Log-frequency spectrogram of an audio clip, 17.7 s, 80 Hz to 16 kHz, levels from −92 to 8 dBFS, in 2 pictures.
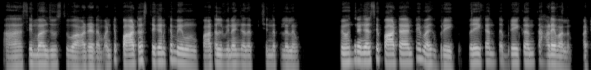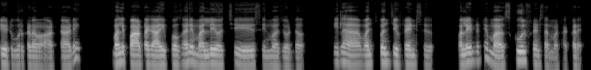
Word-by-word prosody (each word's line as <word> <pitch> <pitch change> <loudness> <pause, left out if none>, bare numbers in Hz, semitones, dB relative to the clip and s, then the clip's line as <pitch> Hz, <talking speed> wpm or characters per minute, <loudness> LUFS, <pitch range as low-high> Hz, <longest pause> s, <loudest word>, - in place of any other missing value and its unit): ఆ - - -3 0.2
సినిమాలు 125 -1 +2
జూస్తూ 125 0 -8 0.2
ఆడడం. 110 -1 0
అంటే, 120 - -7
పాటొస్తే 155 +5 +5
గనుక 145 +3 -1
మేము 130 -2 +3 0.2
పాటలు 130 +2 +1
వినం 130 0 0
గదా! 120 0 -3 0.2
చిన్న 125 -1 -7
పిల్లలం. 115 -2 -4 0.6
మేమందరం 150 +2 +3
గలిసి 150 +6 +2
పాట 135 0 +10 0.2
అంటే, 145 +8 -6
మాకు 130 -2 +1
బ్రేక్, 115 -3 -2 0.2
బ్రేకంతా 140 0 0
బ్రేకంతా 140 +1 0
ఆడేవాళ్ళం 120 -4 +4 0.2
అటు, - - -7
ఇటు 125 - -13
ఉరకడం, 115 -1 -4 0.2
ఆటలాడి, 115 - -5 0.6
మళ్ళీ 145 +3 +4
పాటగ 125 0 +5
ఆగిపోగానే 125 +5 -1
మళ్ళీ 120 +2 +1
వచ్చి 130 +4 -12 0.3
సినిమా 115 -1 -7
జూడ్డం. 105 -1 -9 0.5
ఇలా 150 -1 -3 0.3
మంచి, 130 0 -2
మంచి 140 0 -4
ఫ్రెండ్స్. 125 -1 -3 0.5
వాళ్ళేంటంటే, 155 +8 -1
మా 115 - +5 0.2
స్కూలు 165 -1 +1
ఫ్రెండ్సనమాట 110 -5 -8
అక్కడే. - - -7
130 Hz, 140 wpm, -25 LUFS, 120-140 Hz, 0.6 s, పాట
